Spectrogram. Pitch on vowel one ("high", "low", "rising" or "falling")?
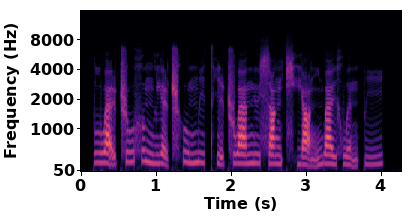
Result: low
